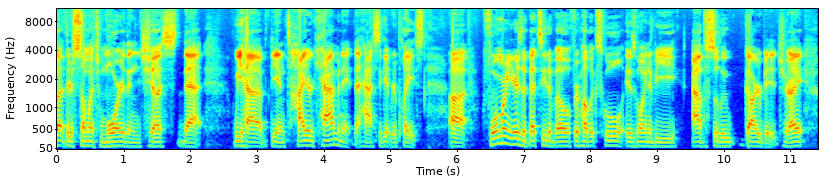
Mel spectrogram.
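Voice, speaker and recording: Against a quiet background, a man talks at a moderate pace in an ordinary speaking voice with a fairly low pitch. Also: fairly even intonation. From southern California. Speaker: podcast guest, father. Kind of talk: casual conversation.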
